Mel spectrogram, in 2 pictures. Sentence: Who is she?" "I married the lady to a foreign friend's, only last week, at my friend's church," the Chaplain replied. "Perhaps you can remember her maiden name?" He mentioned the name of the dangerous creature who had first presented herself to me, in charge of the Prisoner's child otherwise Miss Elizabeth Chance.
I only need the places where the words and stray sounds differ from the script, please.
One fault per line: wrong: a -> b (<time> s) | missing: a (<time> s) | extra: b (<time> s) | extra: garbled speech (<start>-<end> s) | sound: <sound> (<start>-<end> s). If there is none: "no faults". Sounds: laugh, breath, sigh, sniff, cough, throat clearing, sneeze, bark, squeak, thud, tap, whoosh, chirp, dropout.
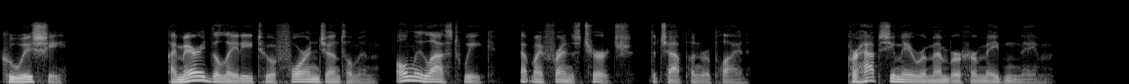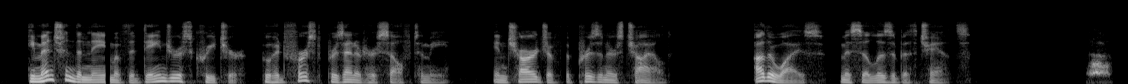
wrong: friend's -> gentleman (3.2 s)
wrong: can -> may (9.0 s)
sound: dropout (12.3-12.4 s)
sound: bark (22.2-22.4 s)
